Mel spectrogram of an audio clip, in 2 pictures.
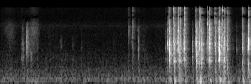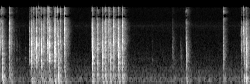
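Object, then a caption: Plastic mechanical keyboard. Fingertips type on a backlit mechanical keyboard with black plastic keycaps, producing short, bright, clicky keystrokes with almost no low end. After a few isolated taps, dense bursts of rapid typing fill the middle of the clip, separated by brief pauses, then trail off into scattered single clicks.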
